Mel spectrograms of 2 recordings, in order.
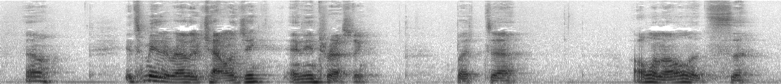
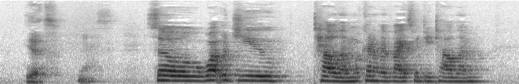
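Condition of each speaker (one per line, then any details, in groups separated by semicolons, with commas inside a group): Cerebral palsy; fine motor problems, uses crutches
No condition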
